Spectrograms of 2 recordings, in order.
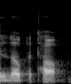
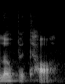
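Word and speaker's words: L'Hôpital: a name um and in america anyway we typically say l'hopital um i don't speak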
